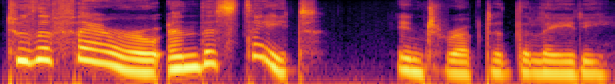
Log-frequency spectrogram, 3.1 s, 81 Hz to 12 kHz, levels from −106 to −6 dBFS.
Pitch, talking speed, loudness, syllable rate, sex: 220 Hz, 175 wpm, -17 LUFS, 5.6 syllables/s, female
